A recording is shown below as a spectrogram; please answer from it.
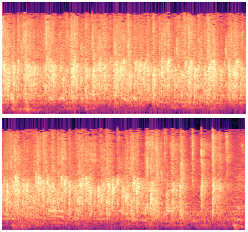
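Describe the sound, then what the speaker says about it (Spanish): Lively group applause at a family gathering in Tlaxcala, with brisk overlapping clapping from a crowd that stays loud, includes some voices mixed in, and tapers with a few scattered claps at the end. "Ya, aplausos."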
